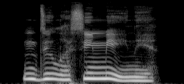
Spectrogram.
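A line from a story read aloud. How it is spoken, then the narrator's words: Grumble. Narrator (Russian): буркнула я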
